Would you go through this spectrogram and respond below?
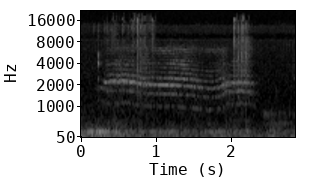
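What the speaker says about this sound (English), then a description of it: "there's the cat" A cat meows in a drawn-out, wavering call lasting a couple of seconds, heard fairly clearly over a low background rumble.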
